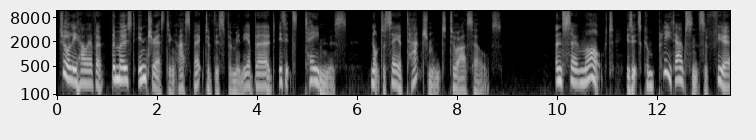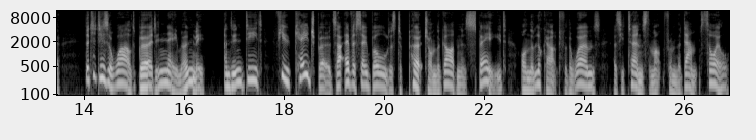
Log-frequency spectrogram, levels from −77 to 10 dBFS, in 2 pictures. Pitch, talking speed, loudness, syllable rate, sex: 160 Hz, 155 wpm, -19 LUFS, 4.2 syllables/s, female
